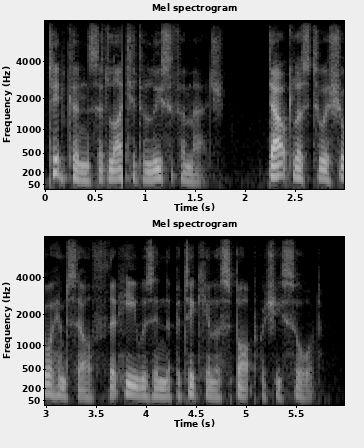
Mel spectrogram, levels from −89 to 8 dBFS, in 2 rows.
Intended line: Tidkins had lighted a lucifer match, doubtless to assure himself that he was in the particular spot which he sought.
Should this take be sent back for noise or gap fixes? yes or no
yes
